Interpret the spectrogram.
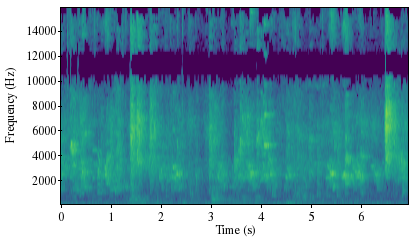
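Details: Zebra finches in their morning routine chatter in quick, buzzy, nasal notes, a steady run of short high bursts with a few louder squeaks, possibly from several birds at once.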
